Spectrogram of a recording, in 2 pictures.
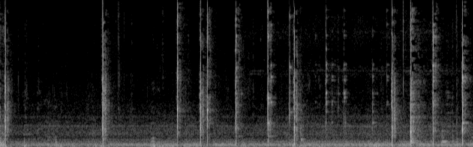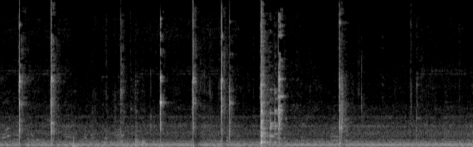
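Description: Hammer blows on an old cast-iron truck brake drum, breaking it apart: a run of sharp metallic clanks at irregular intervals, some in quick clusters, that stop about eleven seconds in.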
